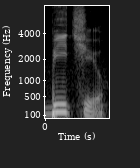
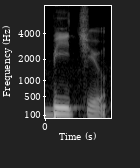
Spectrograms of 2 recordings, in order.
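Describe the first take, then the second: The two takes are said the same way.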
